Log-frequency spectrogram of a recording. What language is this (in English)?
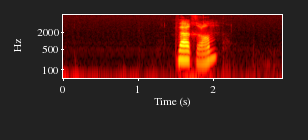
Norwegian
